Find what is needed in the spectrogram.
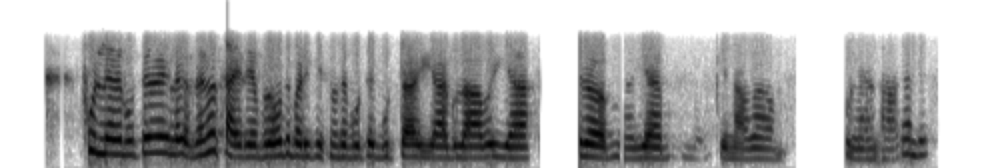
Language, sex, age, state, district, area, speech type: Dogri, female, 45-60, Jammu and Kashmir, Jammu, urban, conversation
